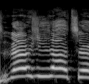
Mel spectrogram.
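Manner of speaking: high-pitched mock protest yell; screaming recruit. Recruit contradicting the drill instructor about his wife, high mock scream. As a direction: imitate a recruit yelling back in a very high voice.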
